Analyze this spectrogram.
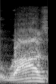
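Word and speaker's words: Ra's: danny meant it but raz is how it should be pronounced in arabic but then there's also the argument that race is how it would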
